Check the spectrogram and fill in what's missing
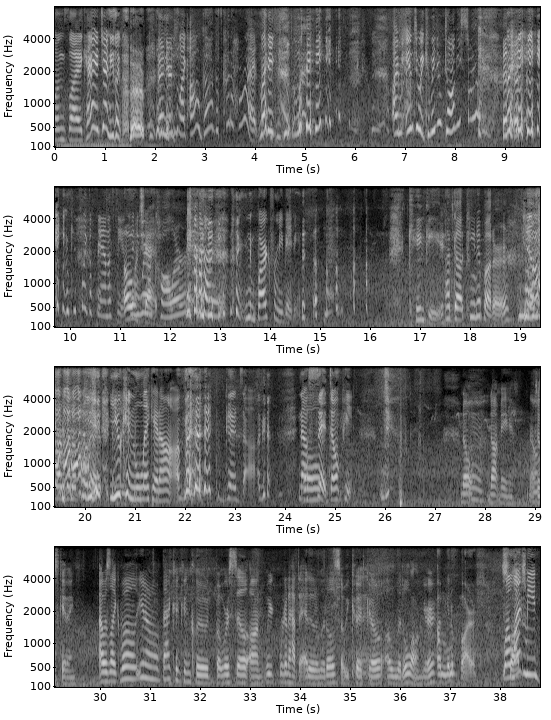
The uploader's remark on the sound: This episode was recorded outdoors.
